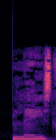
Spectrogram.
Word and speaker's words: Blaze: Blazed Radio is a legend. They donated $5 via a super chat. Finally, Days will pronounce my name correctly. Haha, Blaze like Days, your boy Blaze here.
